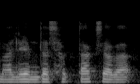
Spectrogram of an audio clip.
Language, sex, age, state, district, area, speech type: Manipuri, male, 30-45, Manipur, Imphal West, rural, spontaneous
